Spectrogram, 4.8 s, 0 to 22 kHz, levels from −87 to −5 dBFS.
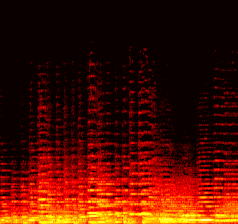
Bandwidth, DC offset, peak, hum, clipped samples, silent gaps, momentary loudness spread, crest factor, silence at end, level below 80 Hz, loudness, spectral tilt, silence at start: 9.4 kHz; under 0.1%; -8 dBFS; none; under 0.1%; none; 9 LU; 14 dB; 0 s; -58 dBFS; -22 LUFS; -6.5 dB/octave; 0 s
